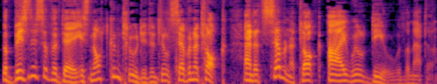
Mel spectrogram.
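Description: A man's voice: fairly high pitch, very animated, fairly quick, pushed and bright, dry recording, heavily acted. An actor playing a cold, miserly old businessman in a radio drama, curt and imperious. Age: older.

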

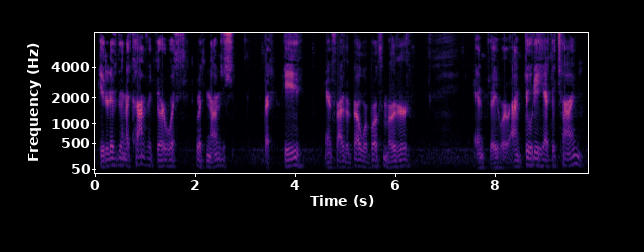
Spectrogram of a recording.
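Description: Male priest aged over 100, low bright voice, halting plain recollection, slightly noisy interview. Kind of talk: reminiscing in an interview. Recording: noisy on-location interview recording.

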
